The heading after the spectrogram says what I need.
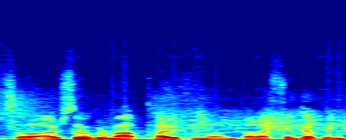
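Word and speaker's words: Pokémon: What's so special about the way I say Pokemon? Is it because like I don't say like I don't say it like a hard A, and I definitely don't say it like a hard E. Like Pokemon. Like Bill Cosby apparently said it on The Simpsons.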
